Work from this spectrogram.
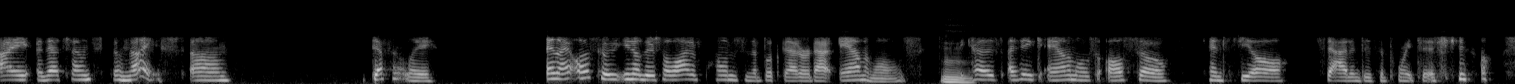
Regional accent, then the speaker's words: New York City, New York, United States; You know, I was growing up in New York City

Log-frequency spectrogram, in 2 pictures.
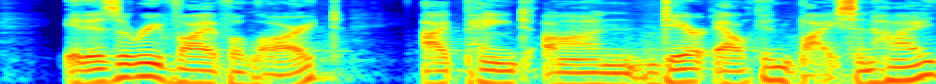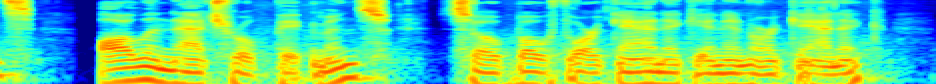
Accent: Deming, New Mexico, United States; I was born and raised in Deming. I went to New Mexico State and got my degree in fine arts and painting

